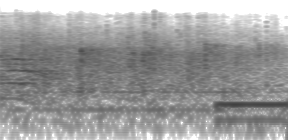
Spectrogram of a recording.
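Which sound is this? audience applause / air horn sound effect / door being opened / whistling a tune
audience applause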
